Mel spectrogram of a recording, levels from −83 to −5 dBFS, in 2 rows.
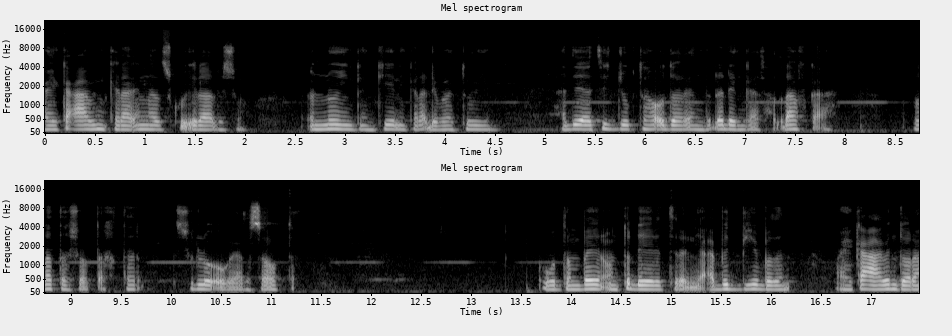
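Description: No technical faults can be heard anywhere in the recording.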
